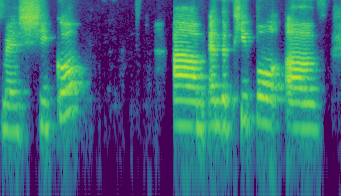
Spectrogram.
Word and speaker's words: Mexico: naat um is pronounced so Mexico should be pronounced meeso um and the people of mexiko are the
